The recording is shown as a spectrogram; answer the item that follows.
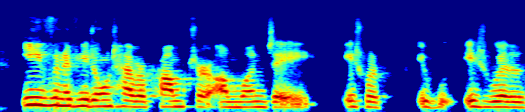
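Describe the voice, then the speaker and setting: This is a woman speaking with an Irish accent. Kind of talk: casual chat. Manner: fast.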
